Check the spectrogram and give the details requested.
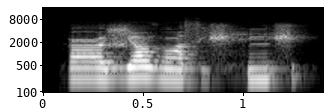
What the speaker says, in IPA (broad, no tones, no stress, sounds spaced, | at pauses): ʕ ɨ ɮ i o̯ ðˤ õ e̯ s i̤ ʃ h ĩ ʃ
